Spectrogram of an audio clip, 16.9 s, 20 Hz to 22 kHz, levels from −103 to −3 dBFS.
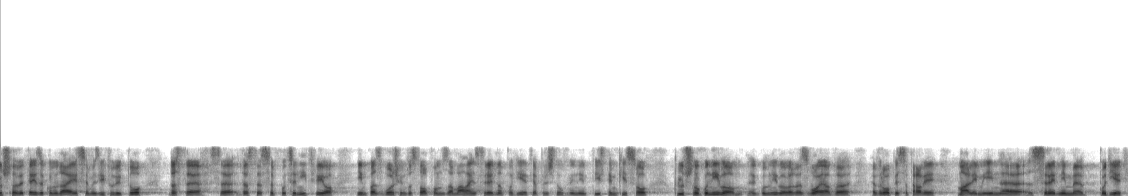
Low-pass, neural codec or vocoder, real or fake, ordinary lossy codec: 5.4 kHz; codec, 24 kHz, 6 kbps, HILCodec; fake; none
